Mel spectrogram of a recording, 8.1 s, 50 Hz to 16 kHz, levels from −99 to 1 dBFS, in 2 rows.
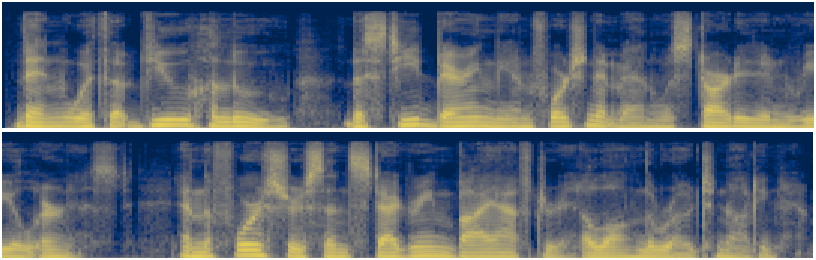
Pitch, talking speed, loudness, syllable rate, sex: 115 Hz, 215 wpm, -18 LUFS, 6.0 syllables/s, male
